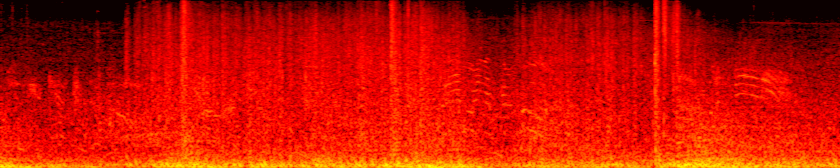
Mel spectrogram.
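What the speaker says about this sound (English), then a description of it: "Machine gun and gun." Dense, continuous machine-gun and tank cannon fire from a War Thunder heavy tank battle, loud and near, with rapid bursts and heavier booms layered throughout the whole stretch.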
